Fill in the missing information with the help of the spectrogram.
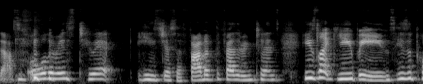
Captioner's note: laugh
